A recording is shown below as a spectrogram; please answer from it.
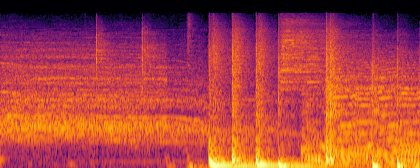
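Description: Live rock band with drum kit, bass and electric guitar crashing in together about two seconds in, after a quieter stretch of hazy noise with a faint held tone. The band then plays on loudly with steady drum hits.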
